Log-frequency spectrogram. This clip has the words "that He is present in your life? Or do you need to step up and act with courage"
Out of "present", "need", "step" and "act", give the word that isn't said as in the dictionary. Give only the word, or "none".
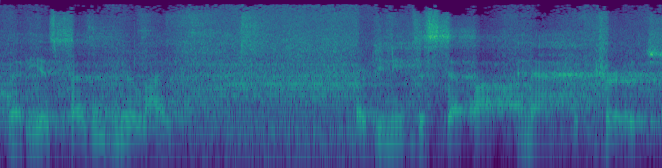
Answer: none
